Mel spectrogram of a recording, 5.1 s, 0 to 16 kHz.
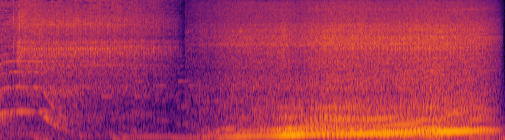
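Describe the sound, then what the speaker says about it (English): Lego animation race car engine for an F1 car, a tonal whine that drops then rises steadily in pitch as the engine revs up, loud and close with no talk. "He even learns to drive F1 cars and joins professional races."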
